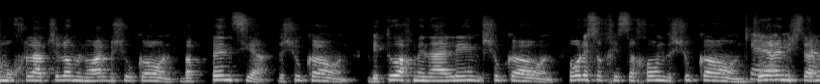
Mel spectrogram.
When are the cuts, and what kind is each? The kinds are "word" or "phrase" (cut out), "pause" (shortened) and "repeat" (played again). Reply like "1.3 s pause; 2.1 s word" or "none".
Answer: 3.6 s pause; 4.8 s word; 5.6 s pause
